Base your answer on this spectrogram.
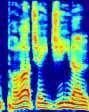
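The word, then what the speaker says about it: Parlaci Gino: Let's talk about, first of all, Paolucci Gino. I think I've pronounced that correctly after Chris Giannone corrected us on Spaces the other day. So Paolucci Gino is a hashtag which translated means talk to us Gino.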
